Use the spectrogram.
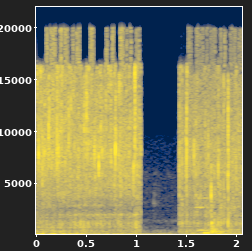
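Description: Sabudana vegetable chops deep-frying in hot oil over a low flame give a steady, bright sizzle close up, broken by a brief silent gap before the crackling resumes.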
